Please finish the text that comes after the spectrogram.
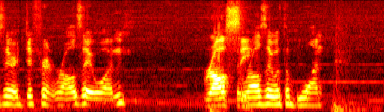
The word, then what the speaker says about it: Ralsei: video I posted in the meme channel about Ralze. Oh, okay, so is Ralze the Benz? That one, or is there a different Ralze one? Ralsei.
